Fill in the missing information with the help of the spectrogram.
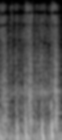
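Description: A sealed cardboard Pokémon theme deck box is shaken, producing four dull, low thuds. Everything inside is wrapped together in one compartment, which marks it as either an unlimited deck or the Diglett error deck.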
